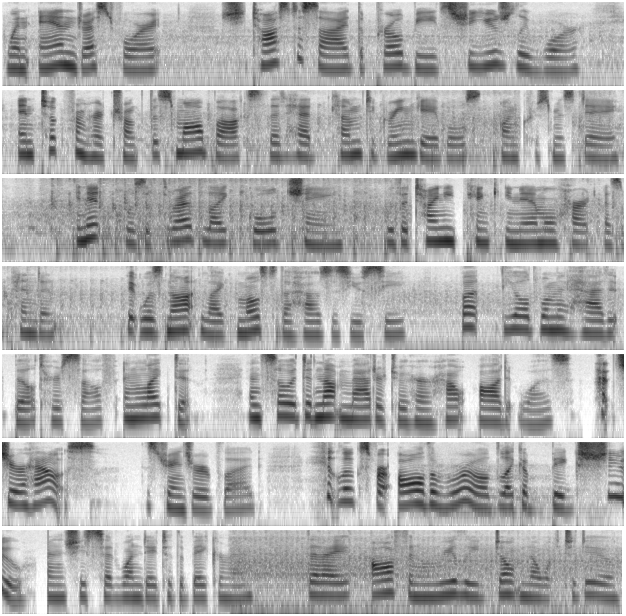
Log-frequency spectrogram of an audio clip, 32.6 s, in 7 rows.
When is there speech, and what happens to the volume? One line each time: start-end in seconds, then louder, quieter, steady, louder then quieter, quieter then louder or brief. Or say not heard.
0.0-32.6 steady.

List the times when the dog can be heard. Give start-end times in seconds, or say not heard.
not heard.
